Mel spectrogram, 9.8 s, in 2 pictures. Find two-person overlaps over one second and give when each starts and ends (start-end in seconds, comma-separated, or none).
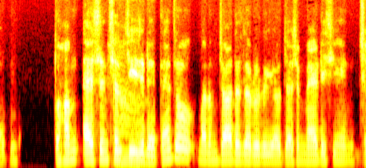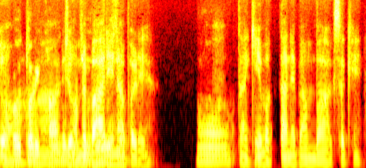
4.8-6.6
